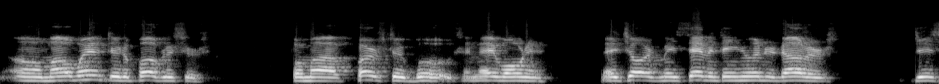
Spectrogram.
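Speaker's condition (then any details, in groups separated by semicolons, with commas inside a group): Traumatic brain injury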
